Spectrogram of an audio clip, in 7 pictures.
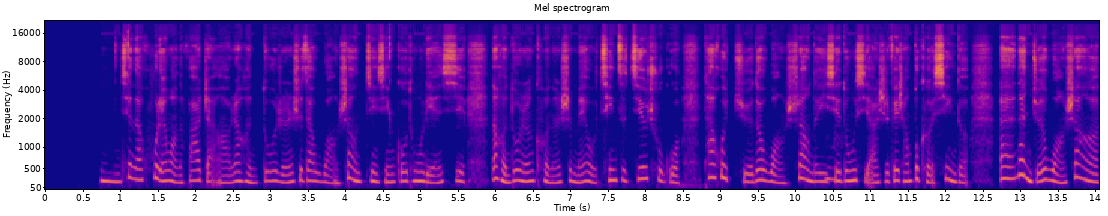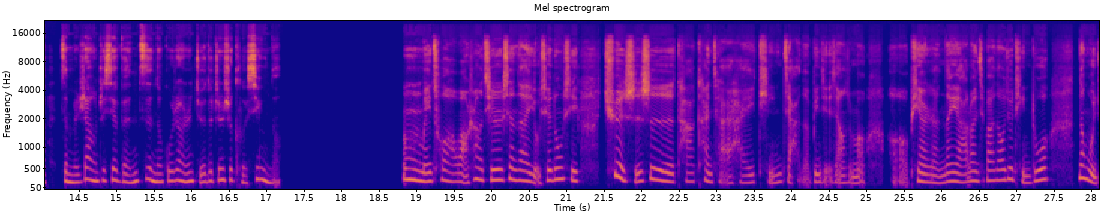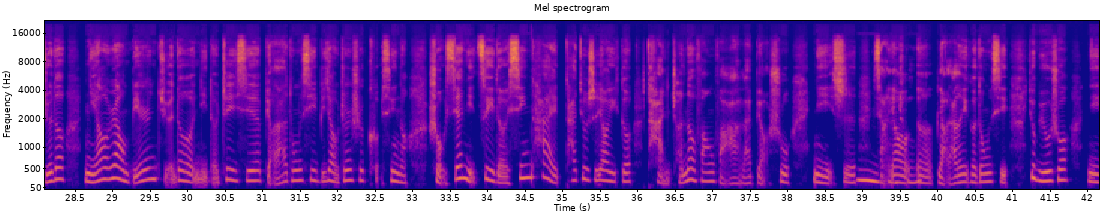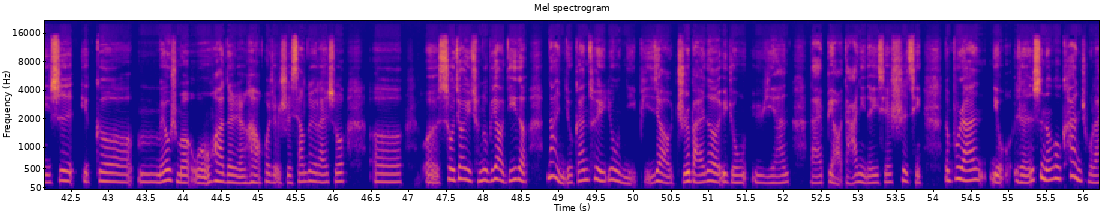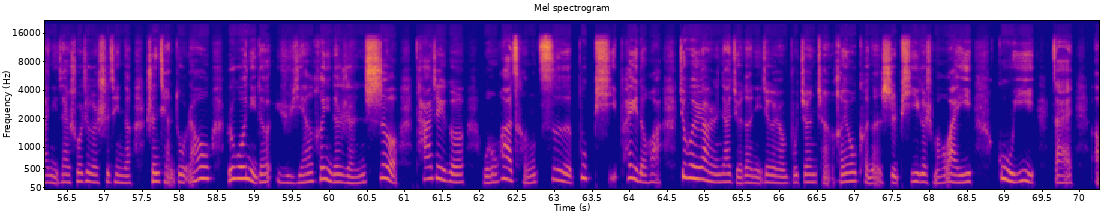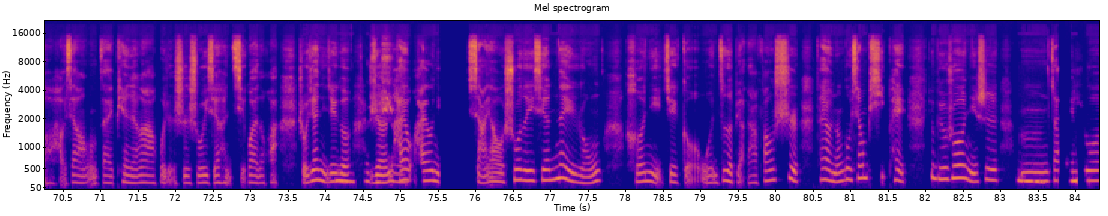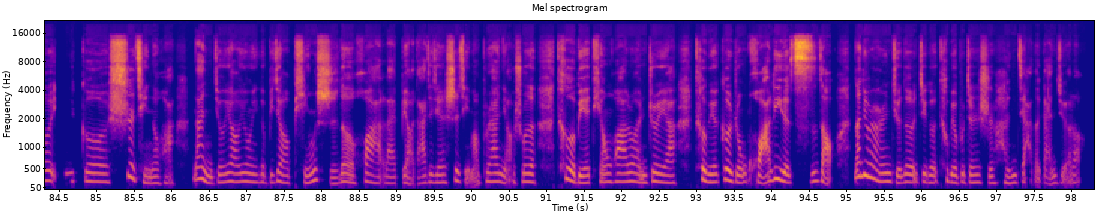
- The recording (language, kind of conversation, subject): Chinese, podcast, 在网上如何用文字让人感觉真实可信？
- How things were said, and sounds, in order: unintelligible speech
